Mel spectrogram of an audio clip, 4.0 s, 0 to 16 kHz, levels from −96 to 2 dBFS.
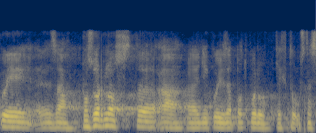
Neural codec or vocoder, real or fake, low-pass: codec, 16 kHz, 4 kbps, FreqCodec, smaller model; fake; 7.2 kHz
